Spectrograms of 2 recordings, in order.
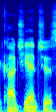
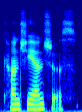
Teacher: Stress on the third syllable in 4 syllables again.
